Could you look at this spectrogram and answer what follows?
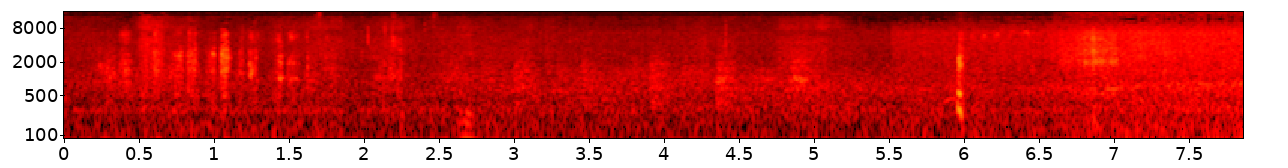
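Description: A dog pants in a video game, quick soft rhythmic breaths that are faint and continuous under quiet ambience, with one sharp click near the middle.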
